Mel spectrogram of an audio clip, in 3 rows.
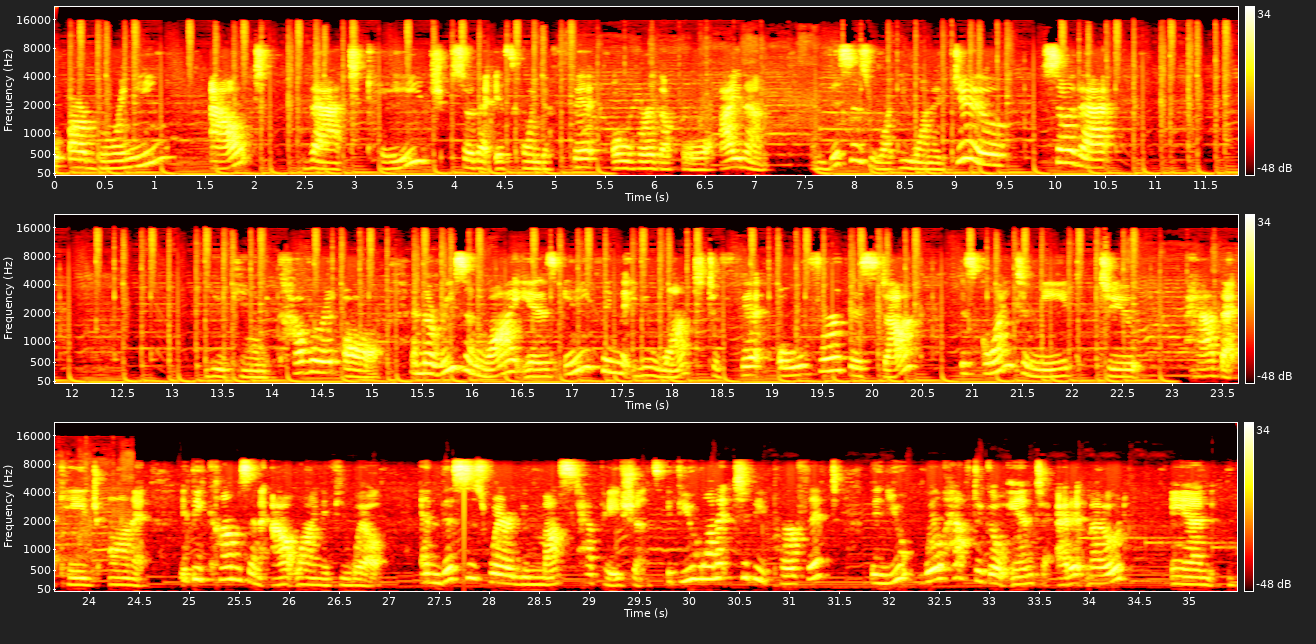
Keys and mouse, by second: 0.3 click, 0.9 click, 1.8 click, 3.3 click, 4.3 middle click, 5.5 click, 5.9 middle click, 6.8-8.3 drag, 8.9 click, 9.2 middle click, 10.8-12.8 drag, 13.8-14.8 drag, 15.2-18.2 drag, 18.6 click, 21.0 click, 21.4 click, 22.2-24.6 drag, 25.0 middle click, 26.3 click, 26.9-28.5 drag, 29.2 click, 30.2 click, 30.9 click, 31.6 click, 32.3 click, 33.2 middle click, 34.1 click, 34.7 click.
